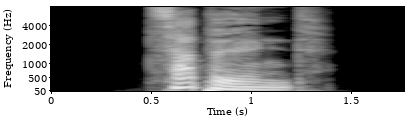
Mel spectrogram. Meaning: present participle of zappeln
- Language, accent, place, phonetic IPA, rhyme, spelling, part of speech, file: German, Germany, Berlin, [ˈt͡sapl̩nt], -apl̩nt, zappelnd, verb, De-zappelnd.ogg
